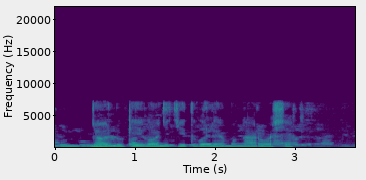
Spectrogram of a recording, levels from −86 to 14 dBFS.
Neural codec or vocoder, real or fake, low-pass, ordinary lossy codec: none; real; 7.2 kHz; none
